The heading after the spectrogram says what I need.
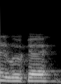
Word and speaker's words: Luque: You can get a little bit of more value on prediction strike with Vicente Luque. I'm probably saying that wrong because my pronunciation is awful.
